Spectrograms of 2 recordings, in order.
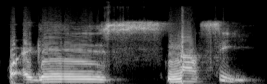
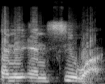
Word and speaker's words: Nancy: Well, my first professional goal for AS Monaco was against Nancy. That's the N-A-N-C-Y. The pronunciation in English is Nancy, but in French it's Nancy.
